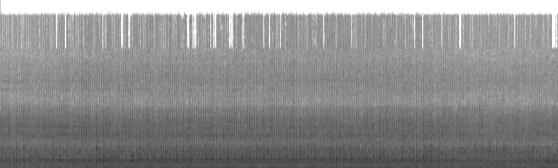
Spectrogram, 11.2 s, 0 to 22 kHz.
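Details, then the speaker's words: Land Rover 2.25 diesel started after sitting a month, idle raised on the hand throttle: steady, even clatter about three and a half beats a second, no misses, next to no smoke; healthy idle. "it's not even smoking look it's beautiful yeah and stuff's still everywhere so beautiful beautiful lovely yeah i'm more than happy with that how that started there next to no smoke at the back"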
